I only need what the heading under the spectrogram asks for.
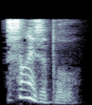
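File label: "sizeable" British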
